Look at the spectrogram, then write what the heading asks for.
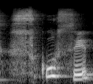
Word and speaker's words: zkusit: And the following one is skusit, where we pronounce it as s, skusit.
